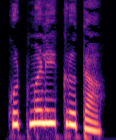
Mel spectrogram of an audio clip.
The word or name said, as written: ಕುಟ್ಮಳೀಕೃತ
